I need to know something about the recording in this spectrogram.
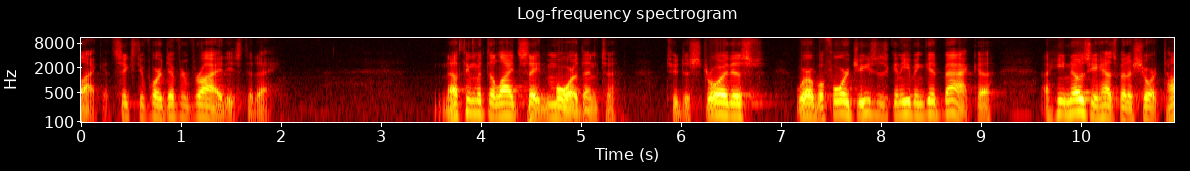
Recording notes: Recorded January 20, 2024, at Ringgold Seventh-day Adventist Church.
